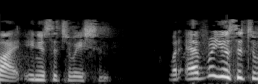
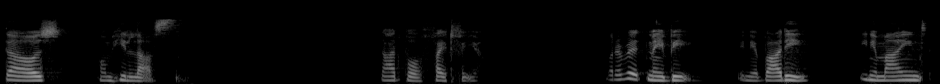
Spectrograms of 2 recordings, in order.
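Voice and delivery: very soft, measured assurance; hushed preaching; 3 semitones lower, 13 dB quieter than usual. Real, not acted. Preacher assuring believers God will fight for them, hushed. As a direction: bring it right down and let each phrase settle.

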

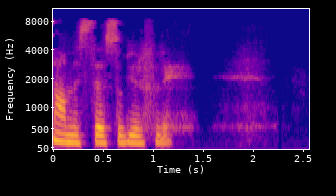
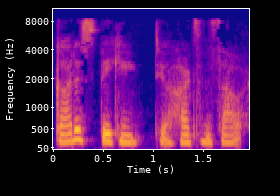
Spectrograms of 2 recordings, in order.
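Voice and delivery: usual speaking voice

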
